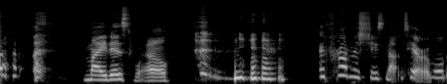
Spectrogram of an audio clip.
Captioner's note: cast members laughing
